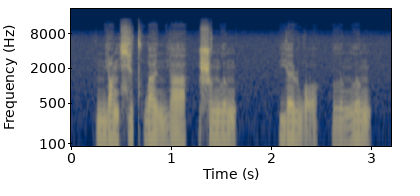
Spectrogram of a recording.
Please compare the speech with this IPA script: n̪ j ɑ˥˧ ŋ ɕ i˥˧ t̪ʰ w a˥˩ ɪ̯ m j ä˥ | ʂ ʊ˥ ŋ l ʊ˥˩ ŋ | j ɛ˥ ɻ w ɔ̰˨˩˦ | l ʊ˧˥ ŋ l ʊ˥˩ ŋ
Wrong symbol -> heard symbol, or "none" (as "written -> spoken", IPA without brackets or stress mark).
m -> n̪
